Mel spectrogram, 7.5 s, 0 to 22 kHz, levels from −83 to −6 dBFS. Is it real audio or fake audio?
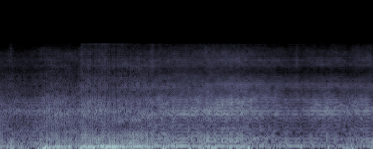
fake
